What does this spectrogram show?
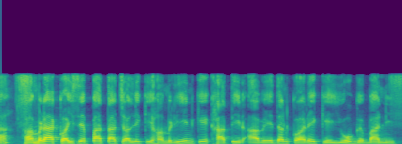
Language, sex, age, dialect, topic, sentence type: Bhojpuri, male, 18-24, Southern / Standard, banking, statement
